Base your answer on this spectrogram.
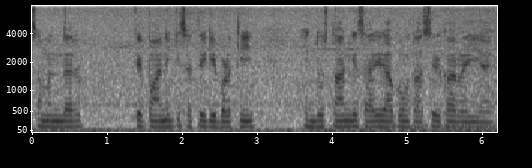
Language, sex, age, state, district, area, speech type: Urdu, male, 60+, Maharashtra, Nashik, rural, spontaneous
